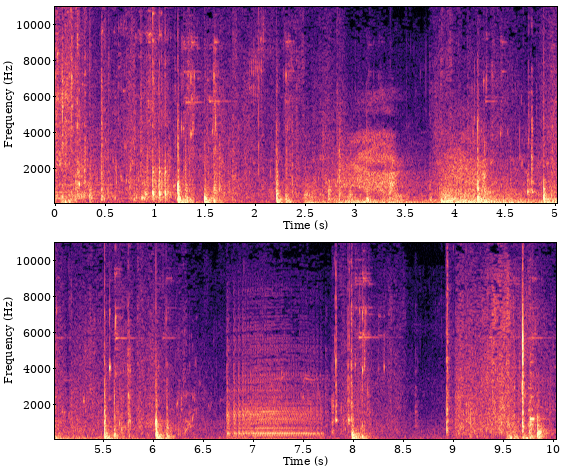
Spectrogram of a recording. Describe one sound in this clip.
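Boots thud on creaking wooden floorboards.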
